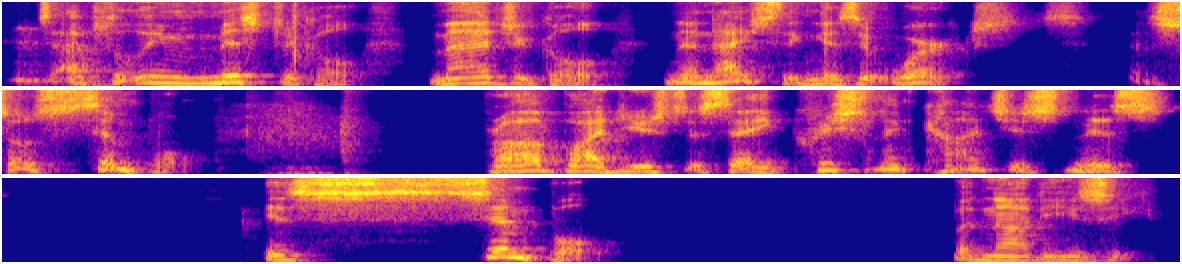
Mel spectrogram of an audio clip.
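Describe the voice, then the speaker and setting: An older man with a heavily gravelly, creaky voice and a fairly high pitch gives a devotional class. He talks conversationally, jokes with the listeners and stacks up repeated "and, and" restarts as he tells stories. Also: expressive, unhurried. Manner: conversational, humorous, questions the audience. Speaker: class speaker.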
